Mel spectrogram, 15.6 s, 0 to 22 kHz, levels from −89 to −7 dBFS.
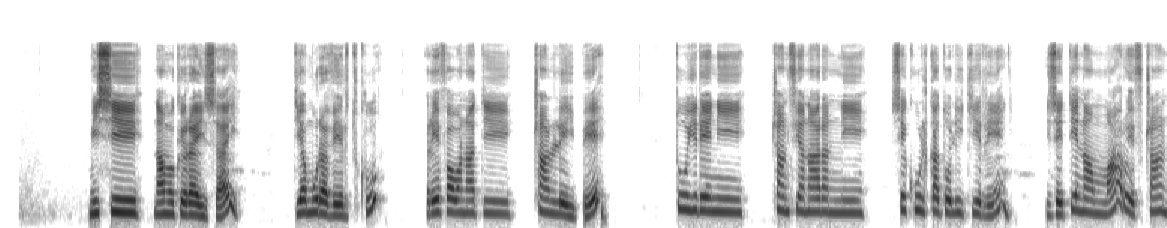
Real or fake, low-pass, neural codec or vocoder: real; 10.8 kHz; none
